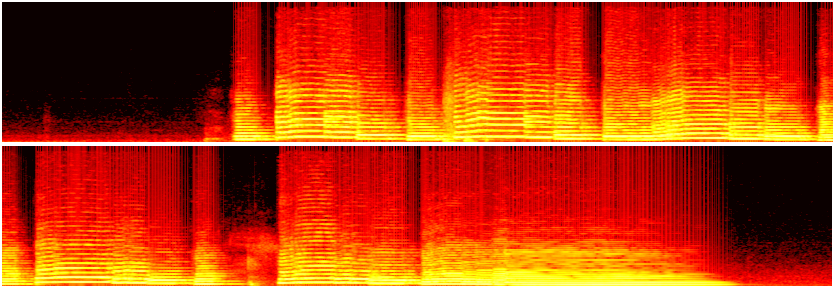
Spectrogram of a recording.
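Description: Saxophone played solo: a quick melody of short notes begins about two seconds in and ends on a long held low note that stops just before the end.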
